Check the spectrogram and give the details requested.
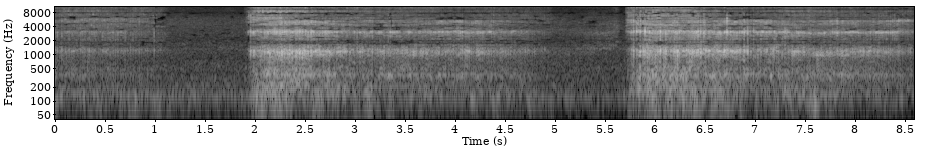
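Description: Two long, loud, rough breathing noises about four seconds apart over steady room noise, fitting snoring.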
